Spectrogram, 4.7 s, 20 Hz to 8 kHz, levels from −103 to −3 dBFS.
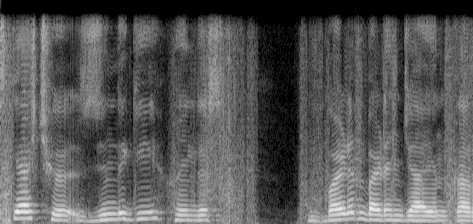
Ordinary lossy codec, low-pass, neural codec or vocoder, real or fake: none; 7.2 kHz; vocoder, 22.05 kHz, 80 mel bands, Vocos; fake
